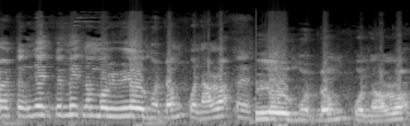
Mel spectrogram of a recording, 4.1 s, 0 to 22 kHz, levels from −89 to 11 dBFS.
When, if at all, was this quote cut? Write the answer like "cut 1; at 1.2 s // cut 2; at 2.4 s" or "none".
none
